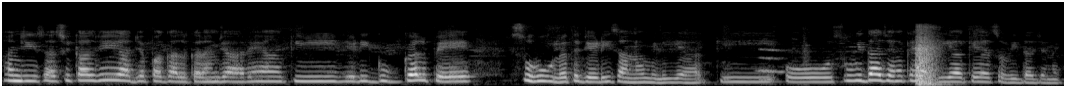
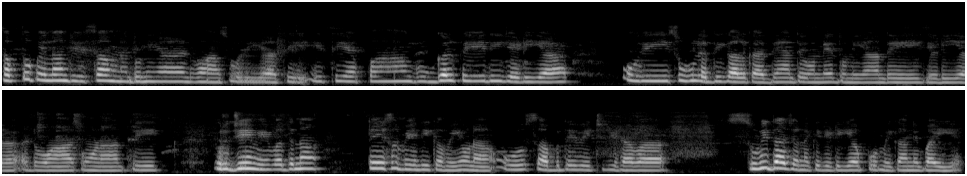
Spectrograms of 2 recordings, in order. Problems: continuous background conversations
